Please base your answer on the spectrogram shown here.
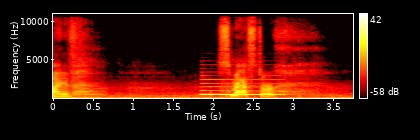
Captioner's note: elevator dings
